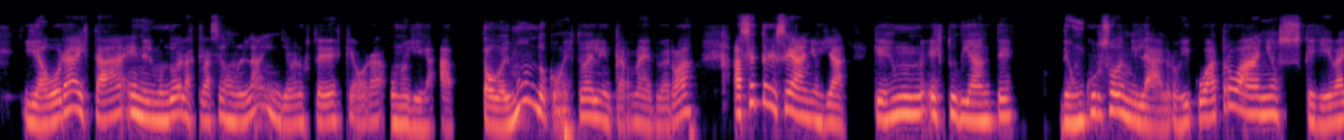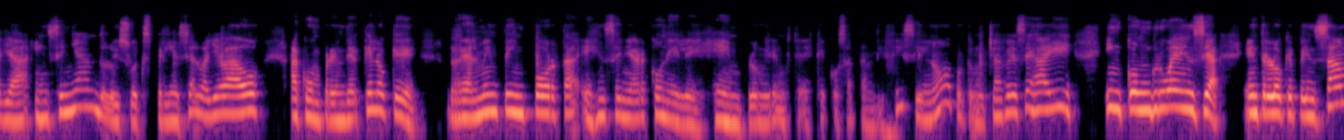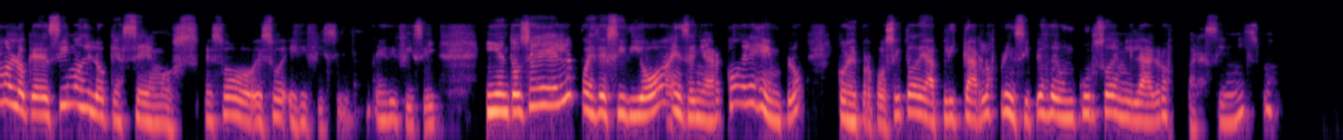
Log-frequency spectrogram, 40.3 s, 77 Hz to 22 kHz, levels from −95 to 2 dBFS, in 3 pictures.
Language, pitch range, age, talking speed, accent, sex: Spanish, 170-235 Hz, 30-49, 175 wpm, American, female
